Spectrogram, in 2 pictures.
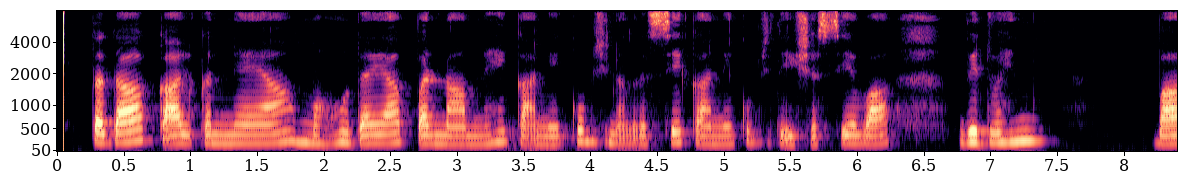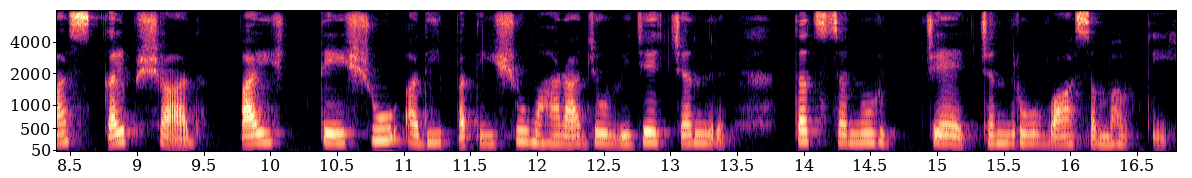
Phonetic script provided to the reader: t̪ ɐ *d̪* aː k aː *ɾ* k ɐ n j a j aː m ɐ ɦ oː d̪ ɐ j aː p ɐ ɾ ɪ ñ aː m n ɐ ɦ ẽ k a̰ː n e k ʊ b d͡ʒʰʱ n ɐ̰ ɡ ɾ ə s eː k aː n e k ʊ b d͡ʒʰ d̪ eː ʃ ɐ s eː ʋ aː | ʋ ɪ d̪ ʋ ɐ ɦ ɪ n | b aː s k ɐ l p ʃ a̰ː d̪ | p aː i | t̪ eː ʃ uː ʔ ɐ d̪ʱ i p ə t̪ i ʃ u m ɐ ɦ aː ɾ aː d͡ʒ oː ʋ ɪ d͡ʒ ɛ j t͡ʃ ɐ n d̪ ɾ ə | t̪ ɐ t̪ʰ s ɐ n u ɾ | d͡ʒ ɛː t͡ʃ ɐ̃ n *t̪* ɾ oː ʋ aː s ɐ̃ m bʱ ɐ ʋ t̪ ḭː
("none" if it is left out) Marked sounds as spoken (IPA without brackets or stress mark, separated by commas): d̪, l, d̪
